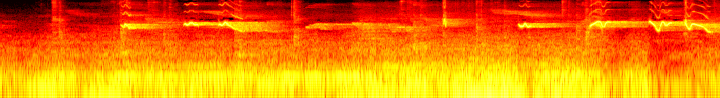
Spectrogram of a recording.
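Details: Silver-eared mesia female used as a lure for wild males: steady high whistles broken by short dipping warbles, grouped near the start and end, with a low background hum.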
